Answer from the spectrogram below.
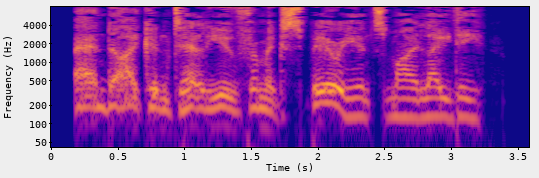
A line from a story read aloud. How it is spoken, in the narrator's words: said Drummer in his ancient, gravelly voice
